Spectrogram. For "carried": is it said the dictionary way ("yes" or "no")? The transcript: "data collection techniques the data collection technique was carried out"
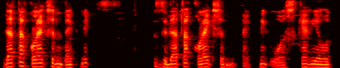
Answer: no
